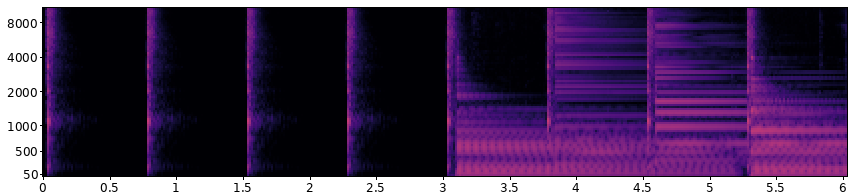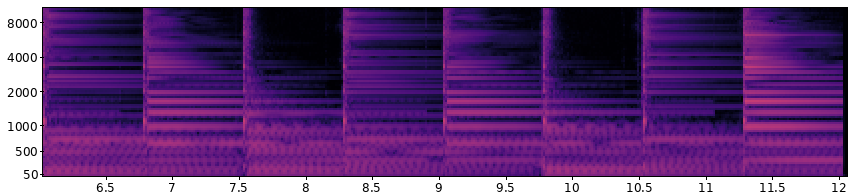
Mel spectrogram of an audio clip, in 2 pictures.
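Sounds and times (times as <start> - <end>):
guitar fingerpicking: 3.1 - 12.0.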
